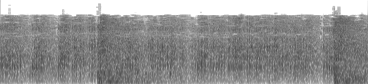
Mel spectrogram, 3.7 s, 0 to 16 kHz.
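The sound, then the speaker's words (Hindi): Fireworks during a festival at the Puttingal temple in Kollam district, Kerala, India: a dense, continuous barrage of explosions crackles and pops without pause, with louder booming bursts near the start and end, all loud with no voices. “यह आतिशबाजी का शोर केरल के पुतिंगल मंदिर का है, जिसके चलते हुए हादसे में अब तक 100 लोगों की मौत हो चुकी है।”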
